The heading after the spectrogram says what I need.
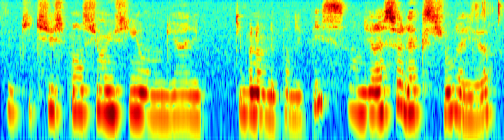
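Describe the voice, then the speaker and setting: Her mid-range, mellow voice moves a little fast with fairly even intonation as this craft video host chats casually while opening mail. She raves about the cards and stamps she's been sent, occasionally tripping over English phrases.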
